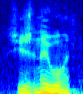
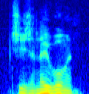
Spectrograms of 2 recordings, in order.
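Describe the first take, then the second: No difference in how they are said.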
